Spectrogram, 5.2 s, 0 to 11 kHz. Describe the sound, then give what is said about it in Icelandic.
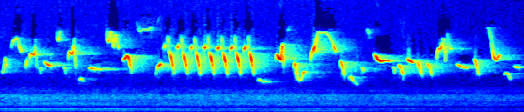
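A Eurasian wren sings a fast, high-pitched song of rapid trills and chirps, many hundreds of notes a minute, loud and continuous throughout. “Hraðinn í söng músarindilsins líka sérstaklega magnaður. Þetta eru mörg 100 nótur á mínútu, enda skelfur músarindillinn og hristist allur af áreynslu við að syngja.”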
